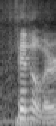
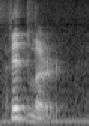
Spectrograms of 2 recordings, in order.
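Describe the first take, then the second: First: The word is said with an extra syllable. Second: The word is said with two syllables. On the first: The speaker calls it wrong. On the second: The speaker calls it right.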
